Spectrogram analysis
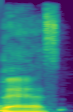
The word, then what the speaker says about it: Bass: Bass. That's how you say it. Bass. Excuse me, like the fish.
